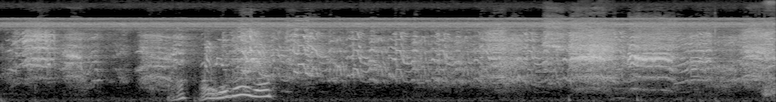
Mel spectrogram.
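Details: Many macaws at a nesting clay cliff in Madidi National Park, Bolivia, give a dense chorus of harsh, raspy squawks while pairs fight over nest holes, watched from a viewing tower. A person speaks briefly early on.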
